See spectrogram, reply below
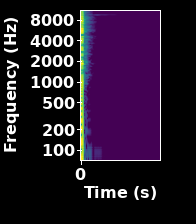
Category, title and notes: Sound effects > Other mechanisms, engines, machines
Circuit breaker switch-002
It's a circuit breaker's switch, as simple as that. Follow my social media please, I'm begging..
